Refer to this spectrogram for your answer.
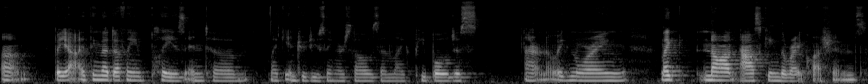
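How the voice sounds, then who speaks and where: A woman talks with an American accent in an ordinary speaking voice at a fairly quick pace. Her loudness swings widely. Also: fairly low pitch for a woman, fairly even intonation. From New Jersey. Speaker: podcast host. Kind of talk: casual chat.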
